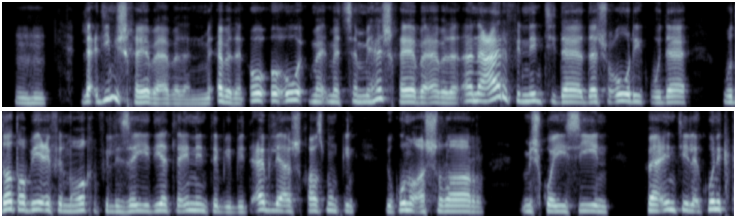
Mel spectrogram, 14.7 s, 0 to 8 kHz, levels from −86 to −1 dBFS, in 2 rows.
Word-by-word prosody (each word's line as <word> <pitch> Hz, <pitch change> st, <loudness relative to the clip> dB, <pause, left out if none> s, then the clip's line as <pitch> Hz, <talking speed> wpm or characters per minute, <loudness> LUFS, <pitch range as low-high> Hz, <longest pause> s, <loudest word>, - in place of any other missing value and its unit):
اهم. 135 Hz, -1 st, -7 dB, 0.3 s
لأ، 185 Hz, -1 st, +2 dB
دي 230 Hz, +8 st, +1 dB
مش 280 Hz, -, +4 dB
خيابة 155 Hz, -6 st, +2 dB
أبدًا، 120 Hz, -2 st, -7 dB
م 120 Hz, +3 st, -9 dB
أبدًا. 150 Hz, -7 st, +2 dB
أو 205 Hz, +1 st, +5 dB
أو 200 Hz, 0 st, +1 dB
أوع 220 Hz, +1 st, +3 dB
ما 175 Hz, -1 st, -4 dB
ما 170 Hz, -1 st, -3 dB
تسميهاش 170 Hz, +8 st, -1 dB
خيابة 165 Hz, -3 st, +3 dB
أبدًا. 145 Hz, +5 st, -1 dB
أنا 200 Hz, -1 st, +4 dB
عارف 275 Hz, +2 st, +5 dB
إن 185 Hz, 0 st, -3 dB
أنتِ 195 Hz, 0 st, -3 dB
ده 170 Hz, 0 st, +2 dB
ده 165 Hz, +2 st, +1 dB
شعورِك 175 Hz, 0 st, -1 dB
وده 160 Hz, +1 st, -2 dB, 0.3 s
وده 170 Hz, +5 st, +4 dB
طبيعي 200 Hz, -2 st, +3 dB
في 180 Hz, -, -4 dB
المواقف 170 Hz, +2 st, -4 dB
اللي 155 Hz, -2 st, -6 dB
زي 165 Hz, +3 st, -1 dB
ديّة 175 Hz, +2 st, 0 dB
لأن 175 Hz, +4 st, -1 dB
أنتِ 165 Hz, -4 st, -3 dB
ب 155 Hz, -, -6 dB
بتقابلي 155 Hz, +6 st, -1 dB
أشخاص 165 Hz, +2 st, -2 dB
ممكن 165 Hz, -3 st, -7 dB, 0.3 s
يكونوا 185 Hz, +4 st, 0 dB
أشرار، 160 Hz, -3 st, +1 dB, 0.4 s
مش 160 Hz, 0 st, -1 dB
كويسين. 160 Hz, -1 st, -1 dB, 0.4 s
فأنتِ 190 Hz, +3 st, +2 dB
لكونِك 210 Hz, +5 st, 0 dB
170 Hz, 175 wpm, -22 LUFS, 155-185 Hz, 0.4 s, أو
